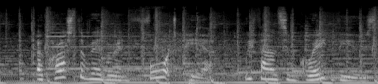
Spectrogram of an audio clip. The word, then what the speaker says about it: Pierre: capital of South Dakota isn't pronounced Pierre as you might think it's actually Pierre whenever we go to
